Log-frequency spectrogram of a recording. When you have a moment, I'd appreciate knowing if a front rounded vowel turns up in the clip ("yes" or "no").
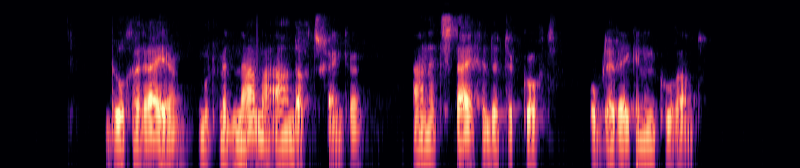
no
